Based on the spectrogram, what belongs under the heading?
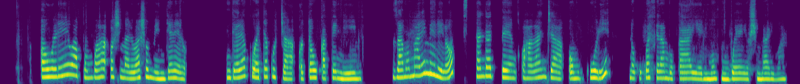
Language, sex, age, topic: Oshiwambo, female, 25-35, finance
